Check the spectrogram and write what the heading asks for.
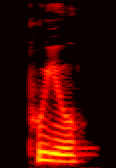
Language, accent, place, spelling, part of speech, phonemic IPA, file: French, France, Lyon, pouillot, noun, /pu.jo/, LL-Q150 (fra)-pouillot.wav
- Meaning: warbler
